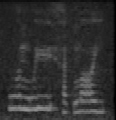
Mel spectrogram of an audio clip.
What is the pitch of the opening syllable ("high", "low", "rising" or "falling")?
high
